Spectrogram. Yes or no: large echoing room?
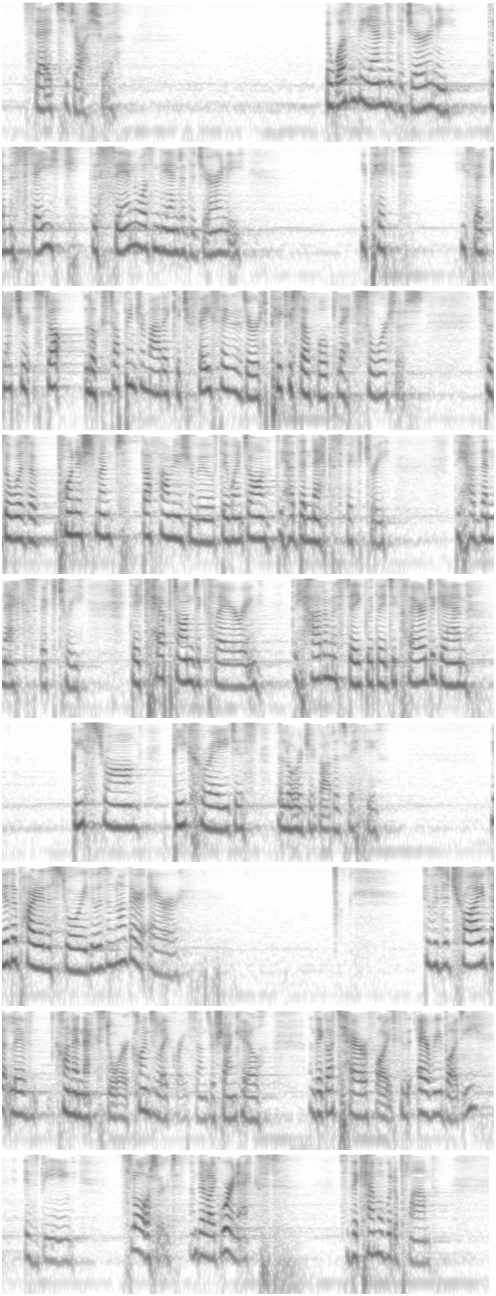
yes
